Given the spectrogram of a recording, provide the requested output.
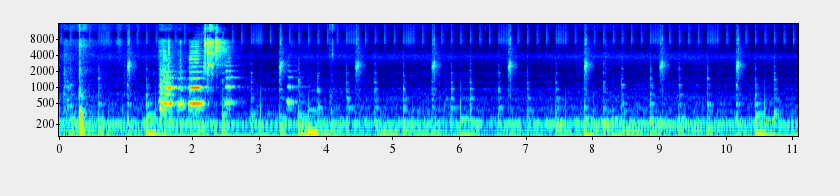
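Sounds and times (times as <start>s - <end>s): low bass line: 0.0s - 11.0s.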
